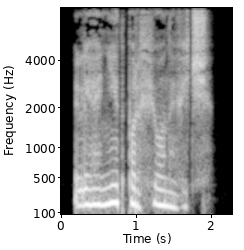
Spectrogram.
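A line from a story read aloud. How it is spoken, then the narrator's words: Tired saleswoman. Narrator (Russian): отвечала ему продавщица усталым голосом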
